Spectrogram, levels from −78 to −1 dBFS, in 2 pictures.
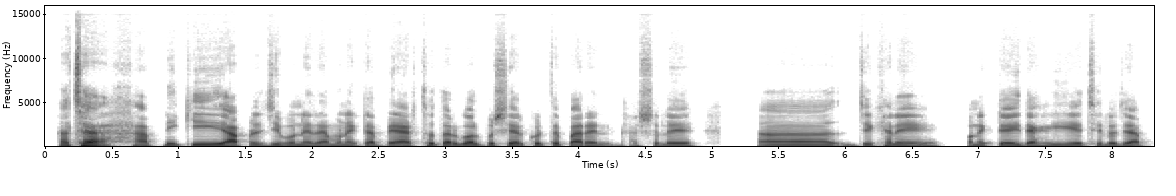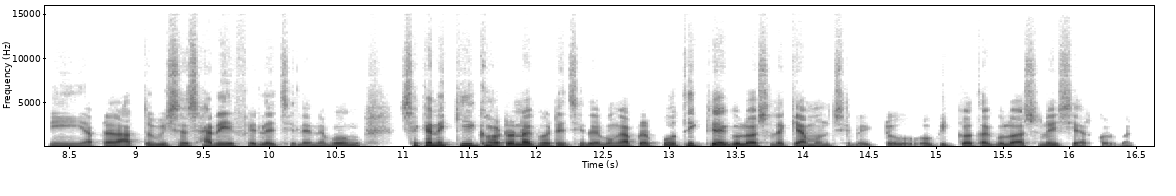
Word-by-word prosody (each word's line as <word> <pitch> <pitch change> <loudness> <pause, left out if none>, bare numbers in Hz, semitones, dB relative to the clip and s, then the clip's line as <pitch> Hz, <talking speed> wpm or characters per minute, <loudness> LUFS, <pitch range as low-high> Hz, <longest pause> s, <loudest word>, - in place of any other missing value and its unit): আচ্ছা, 195 +9 +6 0.4
আপনি 145 +5 -3
কি 150 - +1 0.3
আপনার 125 +2 -4
জীবনের 125 -2 -2
এমন 120 +3 -4
একটা 115 0 0
ব্যর্থতার 145 +7 +2
গল্প 145 -1 +2
শেয়ার 150 -2 +2
করতে 150 0 -1
পারেন? 120 -5 +2 0.2
আসলে 120 +2 -5 0.7
আ - - -1 0.7
যেখানে 130 +1 -2 0.5
অনেকটাই 125 +1 -1
দেখা 115 +1 +1
গিয়েছিল 115 +2 -3
যে - - +2
আপনি 115 +2 -10 0.3
আপনার 110 +1 -1
আত্মবিশ্বাস 115 +2 -3
হারিয়ে 115 -2 +2
ফেলেছিলেন? 110 -1 -3
এবং 165 +1 0 0.5
সেখানে 175 +1 +5
কী 210 - +1 0.2
ঘটনা 150 +2 +6
ঘটেছিল? 120 -2 -2
এবং 110 +1 -4
আপনার 120 +3 -2
প্রতিক্রিয়াগুলো 190 - +3
আসলে 115 0 -3
কেমন 105 -2 +2
ছিল? - - -12
একটু 105 - -8 0.3
অভিজ্ঞতাগুলো 115 -1 -1
আসলেই 120 +2 -3
শেয়ার - - -4
করবেন। - - -11
120 Hz, 145 wpm, -26 LUFS, 115-145 Hz, 0.7 s, আচ্ছা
